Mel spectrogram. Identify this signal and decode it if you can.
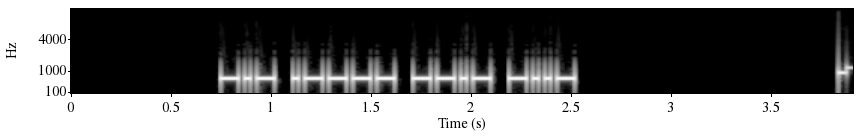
Morse code, heard as a keyed tone, about 40 wpm, 700 Hz. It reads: K1QX
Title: Easy Call Signs - 40wpm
